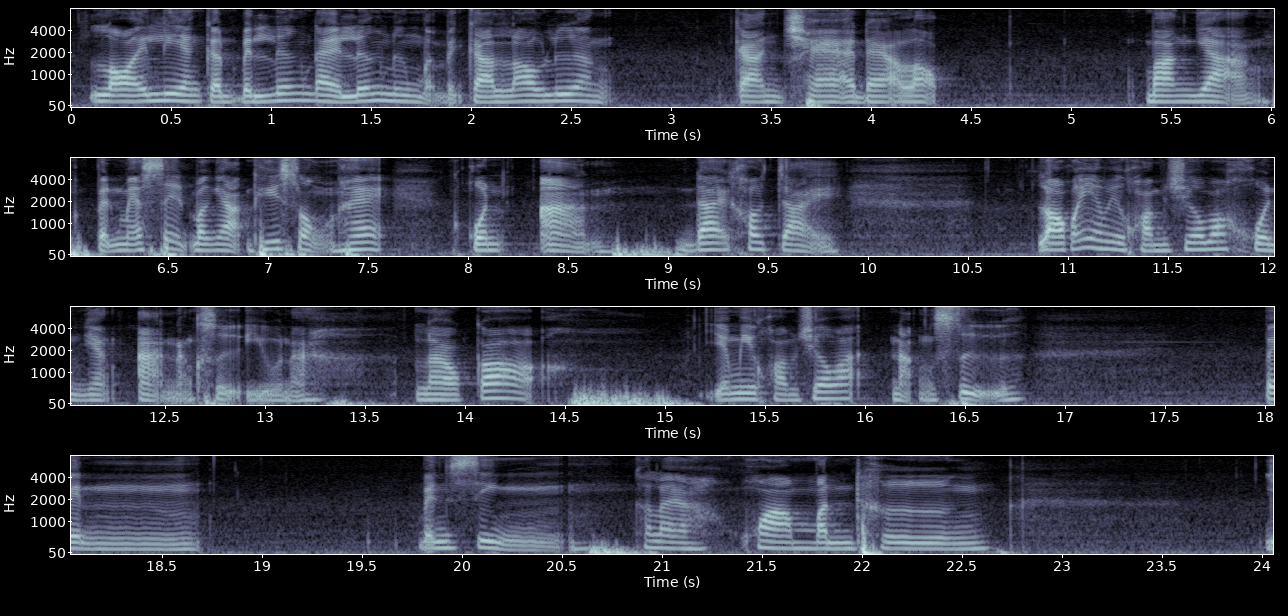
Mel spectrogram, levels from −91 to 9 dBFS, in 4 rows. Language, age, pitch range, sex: Thai, 20-39, 155-195 Hz, female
